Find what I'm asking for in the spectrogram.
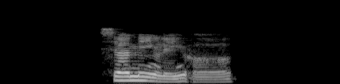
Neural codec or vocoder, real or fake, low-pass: none; real; 5.4 kHz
